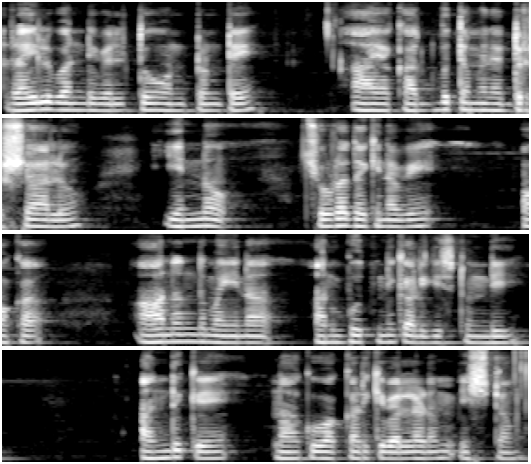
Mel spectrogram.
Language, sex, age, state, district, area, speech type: Telugu, male, 18-30, Andhra Pradesh, West Godavari, rural, spontaneous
